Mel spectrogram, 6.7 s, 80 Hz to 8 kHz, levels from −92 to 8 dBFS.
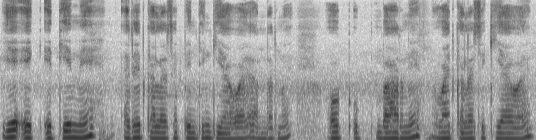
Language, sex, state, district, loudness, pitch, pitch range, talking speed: Hindi, male, Arunachal Pradesh, Papum Pare, -19 LUFS, 125 Hz, 120-135 Hz, 205 wpm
